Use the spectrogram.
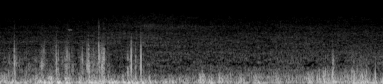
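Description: Strong wind roars steadily against the microphone while riding on a boat, with low rumbling buffeting throughout and faint voices in the background.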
